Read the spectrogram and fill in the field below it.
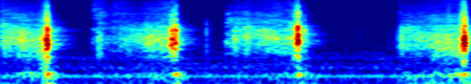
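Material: Cardboard.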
